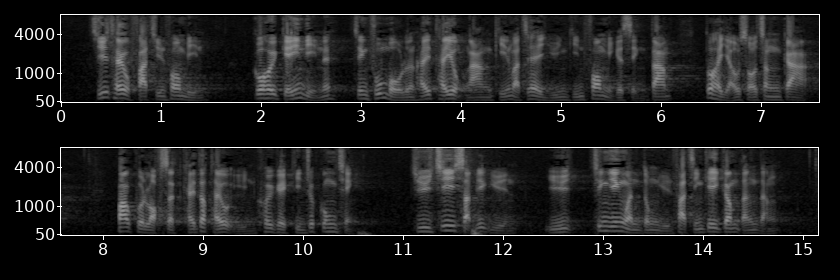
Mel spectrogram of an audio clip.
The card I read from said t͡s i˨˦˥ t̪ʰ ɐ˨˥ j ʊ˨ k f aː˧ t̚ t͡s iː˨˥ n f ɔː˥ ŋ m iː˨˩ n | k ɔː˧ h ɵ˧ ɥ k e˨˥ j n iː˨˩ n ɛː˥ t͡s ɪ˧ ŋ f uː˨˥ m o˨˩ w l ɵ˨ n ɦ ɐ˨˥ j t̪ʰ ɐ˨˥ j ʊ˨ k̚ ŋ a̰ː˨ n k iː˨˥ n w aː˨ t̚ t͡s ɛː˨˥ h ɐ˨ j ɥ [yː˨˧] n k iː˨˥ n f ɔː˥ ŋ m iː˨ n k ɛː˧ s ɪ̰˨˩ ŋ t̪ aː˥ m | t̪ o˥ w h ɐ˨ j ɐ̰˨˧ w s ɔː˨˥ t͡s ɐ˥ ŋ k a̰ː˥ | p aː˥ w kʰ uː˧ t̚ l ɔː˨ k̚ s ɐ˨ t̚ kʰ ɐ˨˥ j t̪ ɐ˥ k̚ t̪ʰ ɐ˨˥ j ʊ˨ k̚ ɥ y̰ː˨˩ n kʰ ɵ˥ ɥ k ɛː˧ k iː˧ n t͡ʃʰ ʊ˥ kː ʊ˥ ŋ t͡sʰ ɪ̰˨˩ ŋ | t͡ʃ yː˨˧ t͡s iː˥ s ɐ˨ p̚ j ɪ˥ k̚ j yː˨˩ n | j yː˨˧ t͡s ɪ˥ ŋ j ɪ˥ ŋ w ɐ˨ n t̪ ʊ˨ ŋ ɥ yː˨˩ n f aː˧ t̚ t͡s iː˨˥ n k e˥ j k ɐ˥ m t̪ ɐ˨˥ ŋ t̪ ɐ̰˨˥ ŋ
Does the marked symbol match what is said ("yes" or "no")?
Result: yes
